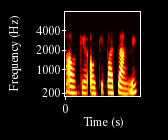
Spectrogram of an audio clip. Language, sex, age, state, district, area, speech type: Goan Konkani, female, 30-45, Goa, Ponda, rural, conversation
